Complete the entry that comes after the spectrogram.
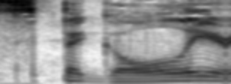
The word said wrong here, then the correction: Spicoli: or Spicoli? – Spicoli. – Thank you. – Oh, I was going G, wasn't I? Spicoli. – It was a hard G.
